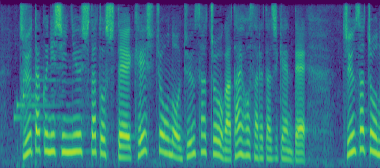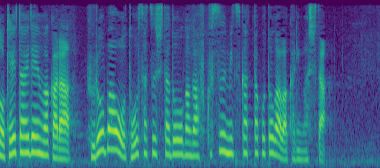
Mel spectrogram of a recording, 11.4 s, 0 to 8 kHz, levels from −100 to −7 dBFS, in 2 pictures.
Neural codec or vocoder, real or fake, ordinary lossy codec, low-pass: none; real; none; 7.2 kHz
